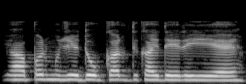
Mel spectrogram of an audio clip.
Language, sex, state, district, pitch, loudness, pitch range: Hindi, female, Arunachal Pradesh, Lower Dibang Valley, 215 Hz, -14 LUFS, 200-215 Hz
